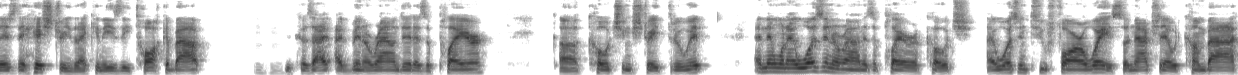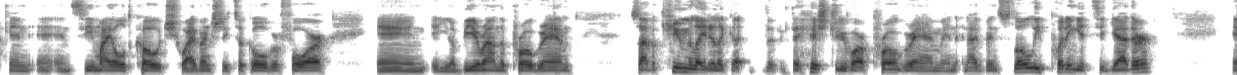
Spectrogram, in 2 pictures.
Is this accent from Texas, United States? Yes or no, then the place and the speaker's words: no; the suburbs of New York, United States; also born or lived in Italy / Bronx, New York; I was born in Italy, came here when I was a couple years old, started in the Bronx. And then from there, we moved to the suburbs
